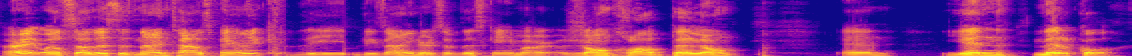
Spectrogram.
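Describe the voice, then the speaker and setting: A man's voice: medium pitch, expressive, unhurried. A man co-hosting a podcast, talking casually about board games in a playful, joking way. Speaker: podcast co-host.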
